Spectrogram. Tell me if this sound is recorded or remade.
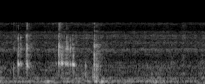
recorded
